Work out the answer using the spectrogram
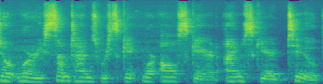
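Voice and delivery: mock half-shouted mild, light yell. Retelling a movie scene, yelling through a locked door: imitating someone yelling. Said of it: "Eddie Murphy's yelling through the door".

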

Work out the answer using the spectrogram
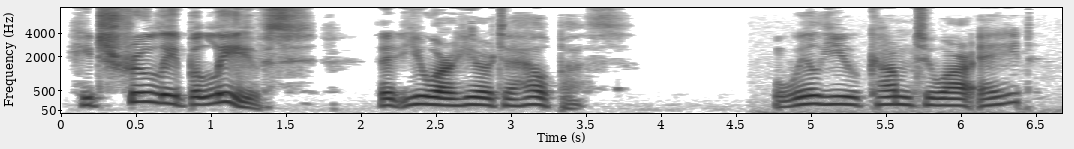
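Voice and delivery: put-on elderly female dwarf voice. A game master voices a female dwarf addressing the party, in a feminine dwarf voice. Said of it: "Feminine dwarf".

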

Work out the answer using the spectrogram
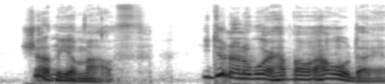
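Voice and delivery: put-on heavy Italian accent. A speaker talks to the others in a heavy Italian accent. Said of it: "my heavy Italian accent".

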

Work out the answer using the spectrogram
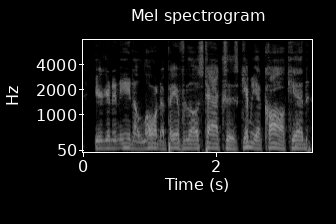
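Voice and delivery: rough, gruff, gravelly rasping smoker voice. Retelling what the sponsor said while handing over his card, in a gruff, gravelly cigarette voice. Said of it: "gruff cigarette, gravelly voice".

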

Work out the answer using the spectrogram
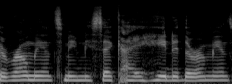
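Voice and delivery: plain

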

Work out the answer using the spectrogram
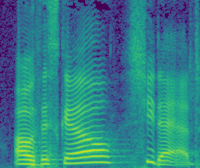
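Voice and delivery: terrible put-on American accent. Quoting an Instagram post about old photos; terrible American accent. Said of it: "Sorry about the terrible American accent there".

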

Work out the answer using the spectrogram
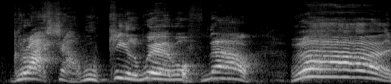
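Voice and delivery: very loud, very high-pitched battle cry. Voicing a charging axe warrior character: yelling a battle cry. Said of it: "She yells out".

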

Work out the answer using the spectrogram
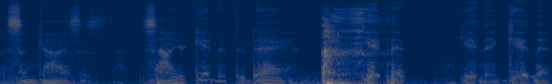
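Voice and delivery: hushed, breathy ASMR whisper. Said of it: "You gonna go A S M R on us?".

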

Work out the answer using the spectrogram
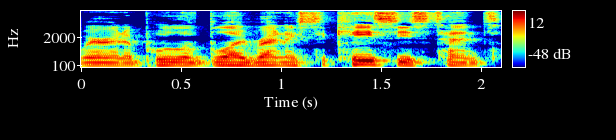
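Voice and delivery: ordinary delivery

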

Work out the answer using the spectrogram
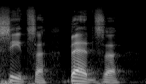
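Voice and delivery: slow put-on German accent, spoken word by word. Speaker recounts speaking to her in German without knowing German, fake German accent. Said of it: "I just say words in like a German accent".

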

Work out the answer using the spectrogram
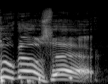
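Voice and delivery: high, shouted voice. A rock gnome on a ledge challenges you as you walk in, shouting. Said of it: "one of them shouts out".

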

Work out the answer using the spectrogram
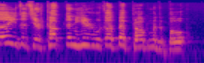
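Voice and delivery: put-on loud, very high-pitched Scottish accent. Playing the boat's captain addressing his crew: Scotty voice. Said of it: "He sounds like Scotty, the engineer".

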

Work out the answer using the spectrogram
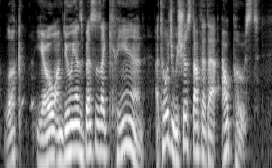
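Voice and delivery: fed-up, defensive complaining. Retelling what a man fixing the engine said back to the woman, acting frustrated.

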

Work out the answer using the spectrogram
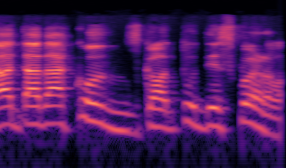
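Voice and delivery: put-on Transylvanian-accented speech. Telling a story, the speaker voices an orphan caught cooking a squirrel: Transylvanian accent. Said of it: "I'm making her Transylvanian".

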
